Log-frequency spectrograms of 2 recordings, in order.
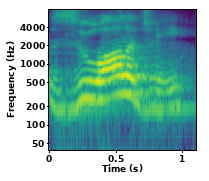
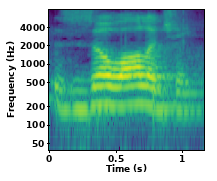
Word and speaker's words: zoology: do you say it if you said zoology it's actually wrong that is a very common mispronunciation this is actually zoology zou and ology zoology number 42 is develop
